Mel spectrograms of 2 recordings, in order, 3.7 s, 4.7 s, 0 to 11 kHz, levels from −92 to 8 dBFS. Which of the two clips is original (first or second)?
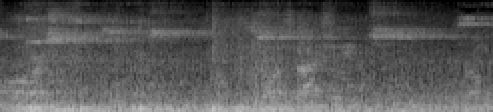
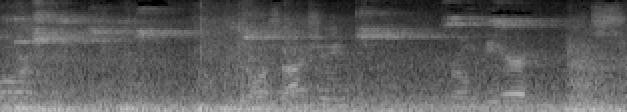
second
